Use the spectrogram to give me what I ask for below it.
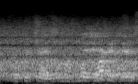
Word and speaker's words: Pothichoru: Am I pronouncing it right? Pothichoru. Pothichoru.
